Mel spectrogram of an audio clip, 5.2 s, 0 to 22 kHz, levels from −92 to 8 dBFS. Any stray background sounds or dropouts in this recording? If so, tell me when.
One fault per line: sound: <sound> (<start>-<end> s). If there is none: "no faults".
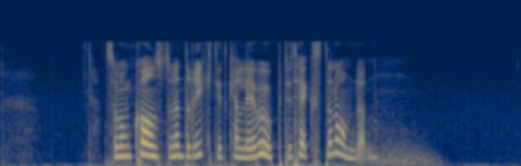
no faults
